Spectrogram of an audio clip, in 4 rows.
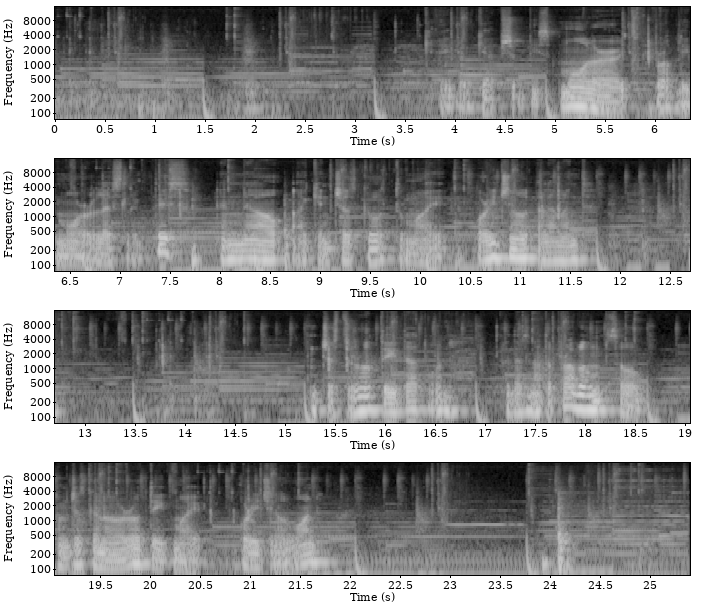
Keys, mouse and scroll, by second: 0.2 right click, 1.7 middle click, 2.8-5.8 middle drag, 6.1-7.5 right drag, 7.9 middle click, 10.4 middle click, 11.2 F3, 12.7 right click, 13.5 click, 13.8 middle click, 14.6-17.0 drag, 15.4 F3, 17.4 click, 18.4 click, 19.6 click, 20.4 F3, 20.8 F3, 21.5-23.8 drag, 24.8 click.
